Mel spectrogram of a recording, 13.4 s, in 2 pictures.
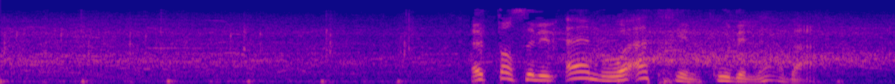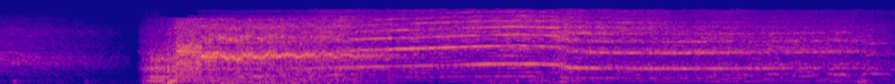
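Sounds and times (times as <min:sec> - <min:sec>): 
speech: 0:03.5 - 0:06.2
racing car engine roar in Need for Speed: 0:07.8 - 0:13.4
tires screeching in a long skid in Need for Speed: 0:07.8 - 0:13.4.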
